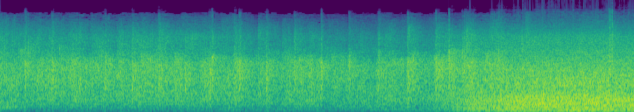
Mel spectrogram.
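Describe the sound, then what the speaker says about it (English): Loud, dense applause from a large audience welcoming a guest at a cultural event, sustained clapping that swells fuller toward the end. "I would request all of you to welcome him with a very big round of applause"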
